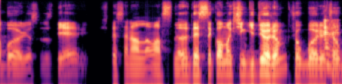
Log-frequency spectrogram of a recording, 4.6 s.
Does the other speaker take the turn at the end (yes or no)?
no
